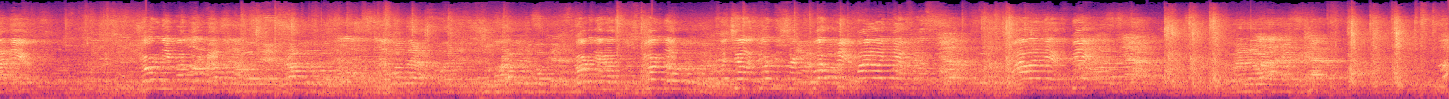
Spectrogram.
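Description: Boxing gloves thud against each other and against bodies.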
